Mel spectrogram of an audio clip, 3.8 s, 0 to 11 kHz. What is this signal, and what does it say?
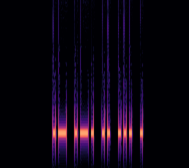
Morse code, heard as a keyed tone, about 22 wpm, 700 Hz. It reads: ARISE
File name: 5 Letter Words - First 3 Letters Given - 22wpm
